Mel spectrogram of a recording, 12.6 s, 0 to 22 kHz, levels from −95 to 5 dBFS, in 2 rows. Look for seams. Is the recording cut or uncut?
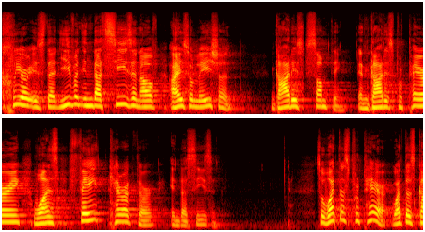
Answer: cut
